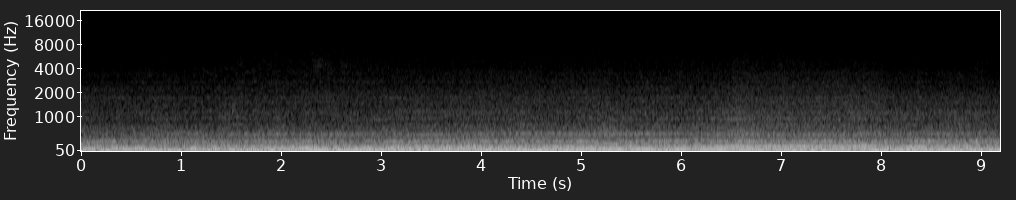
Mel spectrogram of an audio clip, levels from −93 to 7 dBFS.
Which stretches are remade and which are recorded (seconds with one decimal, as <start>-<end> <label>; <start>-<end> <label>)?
0.0-1.0 recorded; 1.0-2.6 remade; 2.6-5.3 recorded; 5.3-6.5 remade; 6.5-9.2 recorded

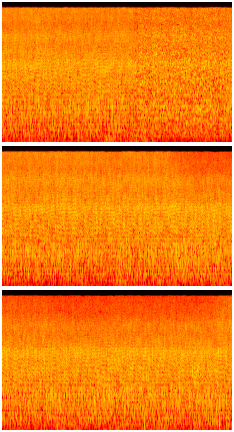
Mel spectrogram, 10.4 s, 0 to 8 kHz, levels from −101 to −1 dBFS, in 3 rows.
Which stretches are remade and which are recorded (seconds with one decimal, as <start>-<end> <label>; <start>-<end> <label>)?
0.0-2.0 remade; 2.0-3.4 recorded; 3.4-10.4 remade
